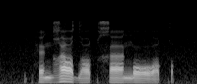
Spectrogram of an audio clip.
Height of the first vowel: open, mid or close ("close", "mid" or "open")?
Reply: open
